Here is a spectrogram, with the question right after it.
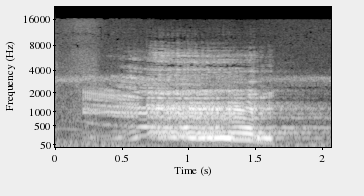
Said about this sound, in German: In ihrem Stück … wird die mondbeschienene Waldlichtung zur Bühne, auf der zwei Platzhirsche paarungsbereit brüllen und grunzen.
